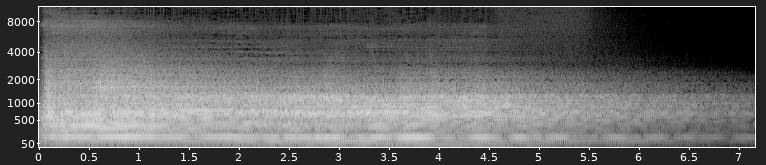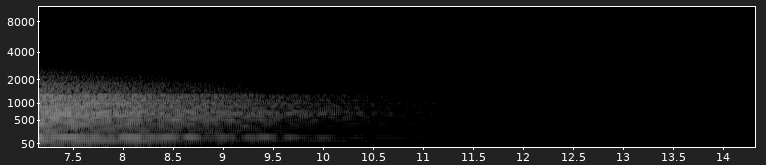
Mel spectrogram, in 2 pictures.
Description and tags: War of the worlds Horn 1
Had a go at making some of the Tripod sounds from war of the worlds , Turned out orite, will be uploading a tutorial soon.
dark, electronic, scary, worlds, zero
